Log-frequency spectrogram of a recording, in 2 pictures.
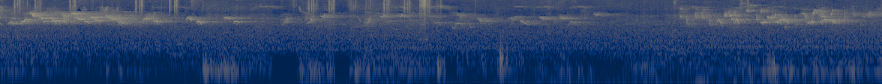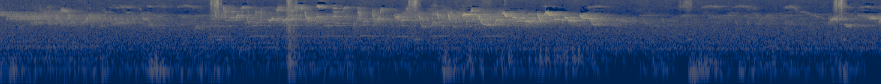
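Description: Many small birds chirping and twittering together in busy spells, with quieter gaps between, over a soft outdoor background.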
